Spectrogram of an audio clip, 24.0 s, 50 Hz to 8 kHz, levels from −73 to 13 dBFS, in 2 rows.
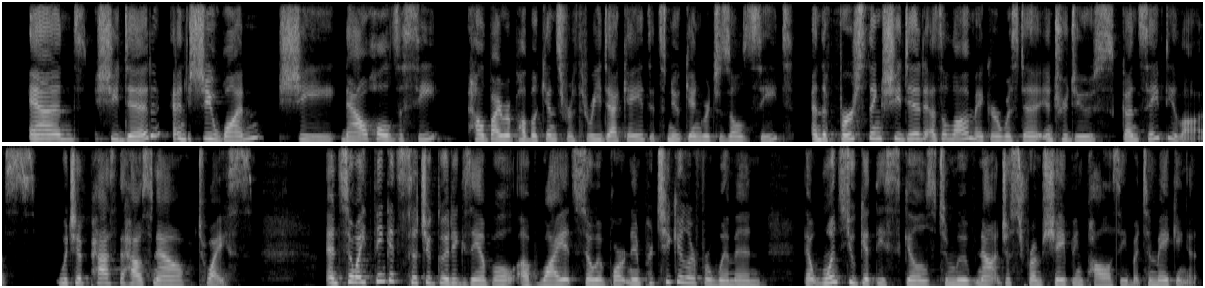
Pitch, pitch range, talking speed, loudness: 240 Hz, 220-270 Hz, 195 wpm, -20 LUFS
